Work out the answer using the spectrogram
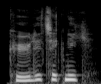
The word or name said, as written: køleteknik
